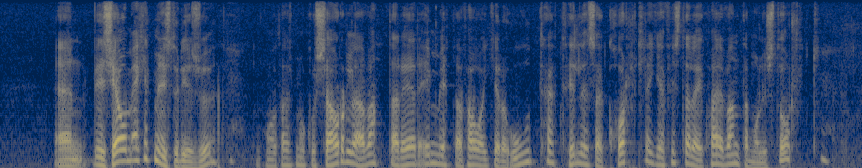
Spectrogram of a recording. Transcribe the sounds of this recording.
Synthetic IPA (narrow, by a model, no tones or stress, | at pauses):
ɛ̰nvɪðsjawʏmɛhcɛ̥t̪mɪnɪst̪ʏɾjɛːsʏ | ɔɣθasɛmɔhkʏɾ̥sawɾlɛɣavan̥t̪aɾɛɾḛjmːɪht̪aðfawaðcɛːɾa̰ʔuːt̪ʰajxt̪ʰːɪlθɛsːakʰɔr̥t̪lɛjcafɪst̪alɛːjɣɪkʰvaːðɪvant̪amaːwlɪst̪owr̥t̪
